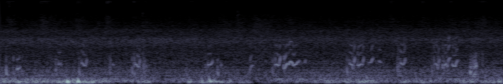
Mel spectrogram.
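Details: Tomato, a female skinny pig in a happy mood while being stroked, gives short chirping squeaks in loose irregular bursts over a low background rumble.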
